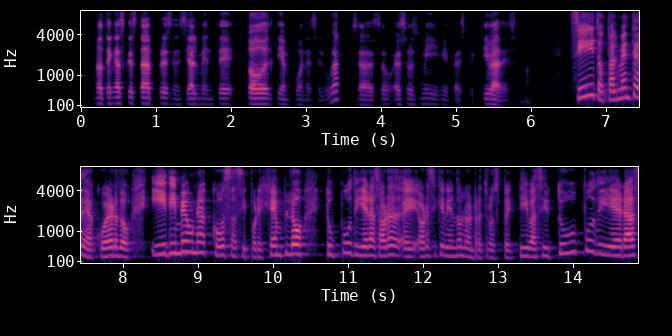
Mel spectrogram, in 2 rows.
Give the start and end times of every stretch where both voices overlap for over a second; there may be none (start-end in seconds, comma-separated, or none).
none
